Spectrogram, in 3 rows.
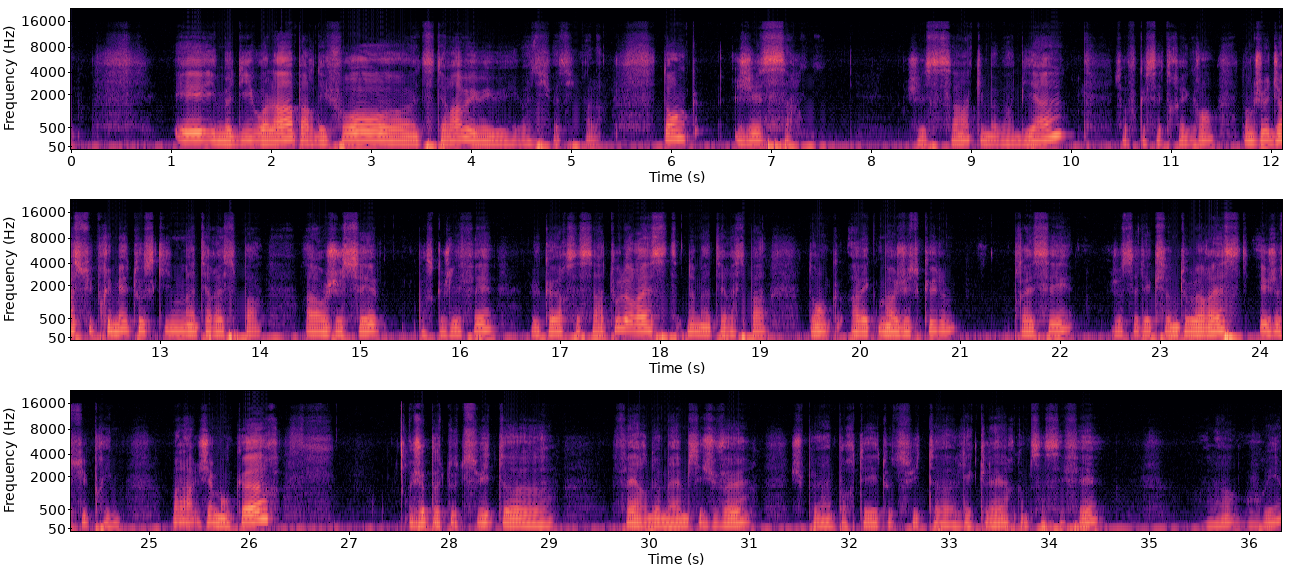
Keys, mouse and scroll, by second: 0.1 click, 4.0 click, 5.3 scroll down 2, 6.0-8.5 drag, 8.6-8.9 scroll up 1, 10.0 scroll up 1, 10.6-11.7 drag, 13.2-14.1 scroll down 1, 16.0 click, 17.9 click, 18.9 scroll up 1, 22.3 shift+click, 23.9 Delete, 30.2 click, 33.0 click, 34.7 click, 36.2 click.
